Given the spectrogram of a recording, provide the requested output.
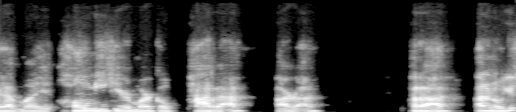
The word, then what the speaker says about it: Parra: And so this week, I wanted to have my homie here, Marco Parra. I don't know. You say it like you. How do you say it? Parra. Parra. You can roll those R's.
